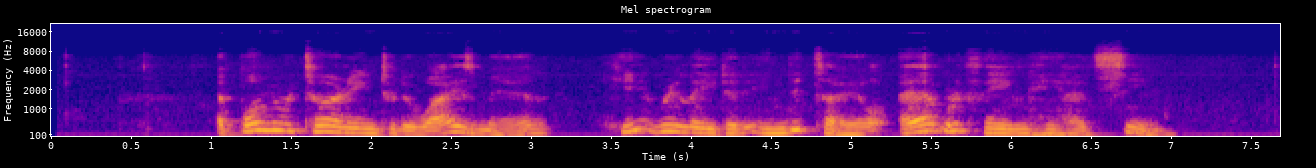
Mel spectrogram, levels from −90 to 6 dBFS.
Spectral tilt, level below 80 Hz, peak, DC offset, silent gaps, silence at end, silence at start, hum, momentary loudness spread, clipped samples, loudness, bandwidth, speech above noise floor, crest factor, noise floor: -7 dB/octave; -56 dBFS; -4 dBFS; under 0.1%; none; 0.65 s; 1.05 s; none; 11 LU; under 0.1%; -19 LUFS; 9 kHz; 41 dB; 16 dB; -59 dBFS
